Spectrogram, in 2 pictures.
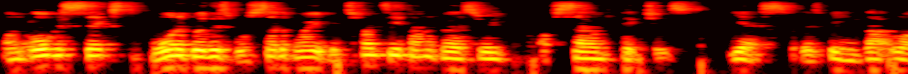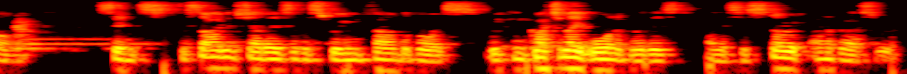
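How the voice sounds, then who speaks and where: A man's voice: lowish voice, fairly even intonation, moderate pace, dark tone, a little hiss or hum. A man announcing in 1940s radio style, with polished, salesmanlike delivery. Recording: muffled sound in echoey room.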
